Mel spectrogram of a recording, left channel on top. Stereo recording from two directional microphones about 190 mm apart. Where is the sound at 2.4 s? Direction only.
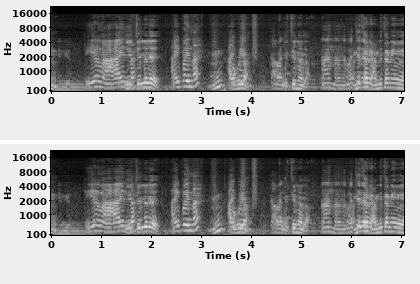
5° left (ahead or behind).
